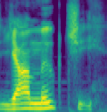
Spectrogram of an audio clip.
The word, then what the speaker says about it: Yamauchi: So Nintendo was founded in 1889 in Kyoto, Japan by, as we said, Fusajiro I said it wrong before. It's Yamauchi.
